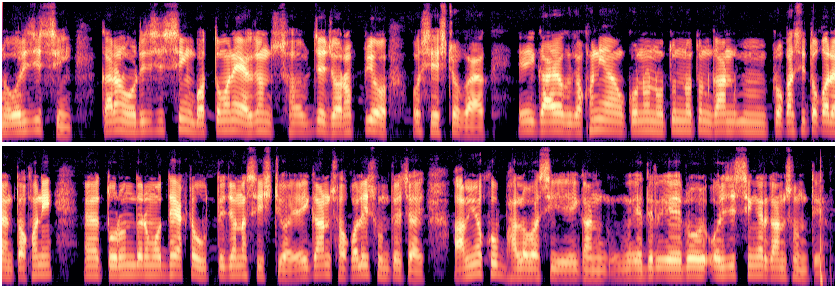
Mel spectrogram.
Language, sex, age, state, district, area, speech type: Bengali, male, 60+, West Bengal, Nadia, rural, spontaneous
